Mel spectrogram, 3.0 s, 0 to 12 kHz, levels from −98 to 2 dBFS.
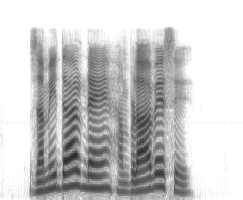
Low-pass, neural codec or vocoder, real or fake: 7.2 kHz; codec, 16 kHz, 1 kbps, X-Codec, HuBERT features, trained on LibriSpeech; fake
